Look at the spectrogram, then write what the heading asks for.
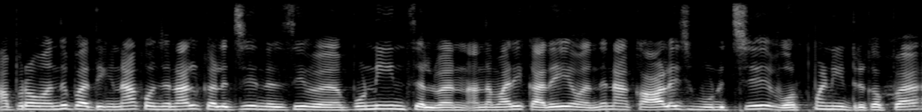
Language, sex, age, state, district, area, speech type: Tamil, female, 30-45, Tamil Nadu, Cuddalore, rural, spontaneous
